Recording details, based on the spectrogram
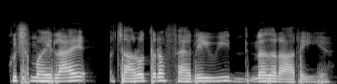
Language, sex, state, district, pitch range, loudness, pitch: Hindi, male, Jharkhand, Ranchi, 135-165 Hz, -15 LUFS, 150 Hz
